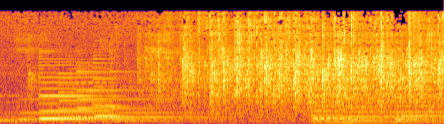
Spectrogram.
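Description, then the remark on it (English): An audience claps steadily and loudly over sustained music with held tones; the clapping swells in after a couple of seconds and continues as a dense, crackling wash to the end. “As you are clapping, something is happening to you right now.”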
